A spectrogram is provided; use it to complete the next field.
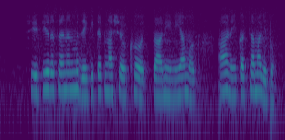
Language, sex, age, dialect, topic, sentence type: Marathi, female, 18-24, Northern Konkan, agriculture, statement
